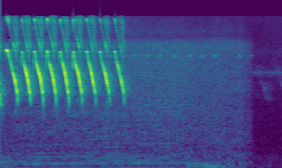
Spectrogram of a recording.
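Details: Canary; training song; song used to train canaries to sing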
